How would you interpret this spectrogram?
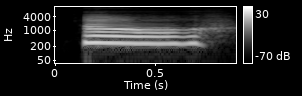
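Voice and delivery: put-on small high girlish "oh"; disbelieving young girl. A narrator's reading. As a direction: answer high, barely taking it in. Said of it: "as though she didn't believe the words".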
